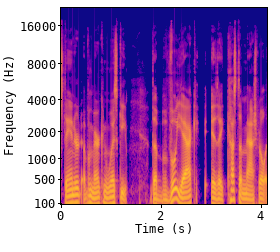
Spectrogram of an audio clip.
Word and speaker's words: Bivouac: So Bivouac, and that's exactly how it's pronounced is what it says on here,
